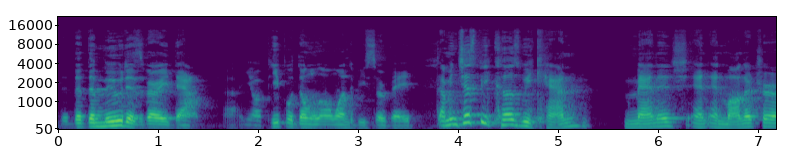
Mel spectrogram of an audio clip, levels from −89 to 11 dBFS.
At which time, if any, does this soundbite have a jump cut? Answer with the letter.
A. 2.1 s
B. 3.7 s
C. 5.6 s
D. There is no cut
B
